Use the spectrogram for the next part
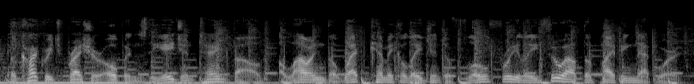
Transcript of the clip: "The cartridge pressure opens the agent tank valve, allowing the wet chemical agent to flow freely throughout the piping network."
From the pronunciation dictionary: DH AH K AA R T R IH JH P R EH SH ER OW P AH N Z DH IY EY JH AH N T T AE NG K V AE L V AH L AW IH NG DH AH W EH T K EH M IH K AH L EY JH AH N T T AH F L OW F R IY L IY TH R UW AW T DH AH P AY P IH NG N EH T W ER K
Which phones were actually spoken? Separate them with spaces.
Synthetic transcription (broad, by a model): DH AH K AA R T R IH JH P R EH SH ER OW P AH N Z DH IY EY JH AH N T T AE NG K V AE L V AH L AW IH NG DH AH W EH T K EH M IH K L EY JH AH N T T AH F L OW F R IY L IY TH R UW AW T DH AH P AY P IH NG N EH T W ER K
